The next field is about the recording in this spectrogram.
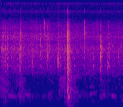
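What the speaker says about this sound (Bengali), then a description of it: "আমি পেঁয়াজ মরিচ রসুন ছেঁচে বাগার দিয়ে দিছি এখন ভাজা ভাজা হলে নামিয়ে ফেলবো" Crushed onion, chili and garlic sizzle in hot oil in a pan, a soft steady frying hiss with light spatter and one sharper crackle partway through, close and fairly quiet, with no talk.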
